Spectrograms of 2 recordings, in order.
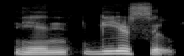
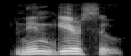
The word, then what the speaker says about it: Ningirsu: And this would be a particular deity which was popular in Lagash, which is Ningirsu or Ningirzu. Ningirsu.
